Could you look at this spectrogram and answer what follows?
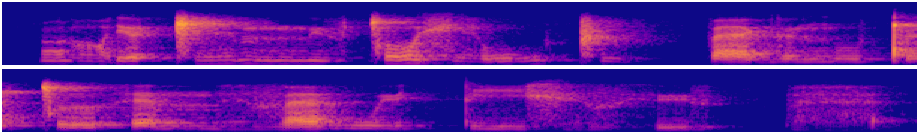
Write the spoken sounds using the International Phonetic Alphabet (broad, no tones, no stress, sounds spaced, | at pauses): ŋ ɑ̤ ɾʲ œ ǁ ɛ̤ mː y v ǀ o xʲ æ̤ w ṳ ǁ ṳ pː æ ɡ ø ŋ u ǃ ø ǀ ɵ h ɛ mː ɛ̤ v æ v w y tː i x ɛ̤ v h y v pː æ̤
